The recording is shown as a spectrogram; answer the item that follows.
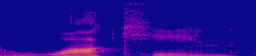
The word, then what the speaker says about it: Joaquin: No, you're going to say his name right. Joaquin.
